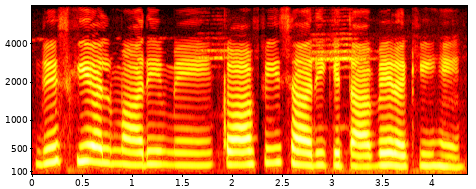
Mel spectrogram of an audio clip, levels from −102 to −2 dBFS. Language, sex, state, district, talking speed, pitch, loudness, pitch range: Hindi, female, Madhya Pradesh, Bhopal, 110 wpm, 215 Hz, -14 LUFS, 210-235 Hz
